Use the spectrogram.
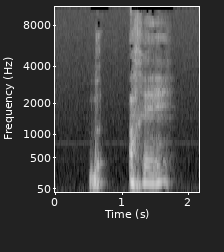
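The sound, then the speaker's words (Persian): A loud belch: a short guttural burst followed by a longer, drawn-out rumbling burp, with quiet before and after. “گفت حزب بادمی آروغ بزنم.”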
